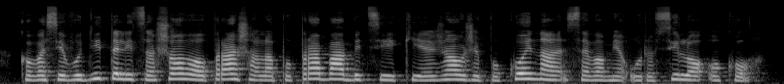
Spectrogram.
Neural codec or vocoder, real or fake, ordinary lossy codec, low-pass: autoencoder, 48 kHz, 128 numbers a frame, DAC-VAE, trained on Japanese speech; fake; Opus, 32 kbps; 19.8 kHz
